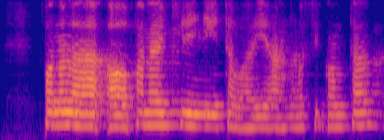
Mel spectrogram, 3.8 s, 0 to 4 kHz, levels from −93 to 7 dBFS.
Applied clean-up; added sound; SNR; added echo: neural mask model DeepFilterNet 3.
